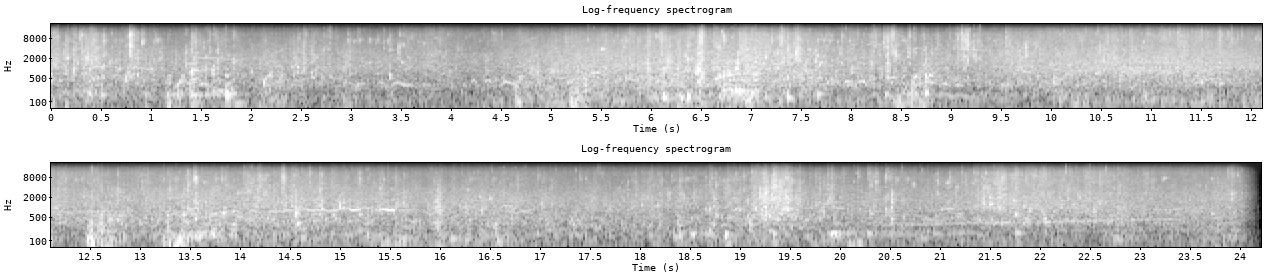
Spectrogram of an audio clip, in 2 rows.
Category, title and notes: Sound effects > Human sounds and actions
MALLORCA BEACH 01
Recorded on a small beach on the south of the Island. Some waves and some sounds of the water hitting against rocks. People can be heard sometimes down the beach. Recorded with a Zoom H6 and compressed slightly
ambience, beach, foley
